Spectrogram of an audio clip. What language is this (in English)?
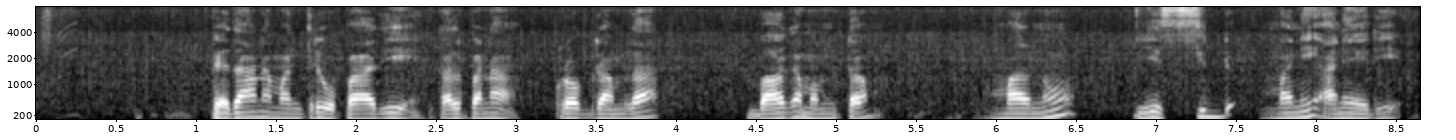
Telugu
